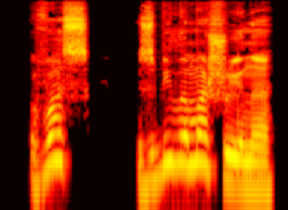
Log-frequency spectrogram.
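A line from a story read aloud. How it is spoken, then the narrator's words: Uncertain babble. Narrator (Russian): неуверенно пролепетала она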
